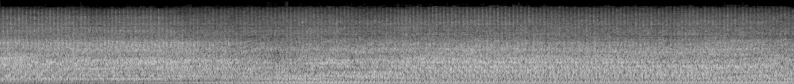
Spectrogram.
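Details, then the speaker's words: Ford F-150 with swapped Cummins 6BT diesel, just started after front tank fuel return and hose work, about six gallons fuel: even, steady clatter with firm, truck-shaking idle, turbo whistle, no smoke, no misses or knocks; normal idle. "oh yeah this engine will shake your truck that's why they say it comes forward makes it come and shakes it yeah turbo whistle it's not smoking today it's good sounds like a baby for uh 6bt"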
